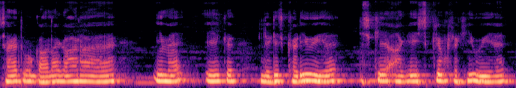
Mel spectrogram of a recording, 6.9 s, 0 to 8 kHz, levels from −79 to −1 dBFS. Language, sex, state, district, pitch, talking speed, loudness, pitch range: Marwari, male, Rajasthan, Nagaur, 155 Hz, 155 wpm, -15 LUFS, 150-165 Hz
